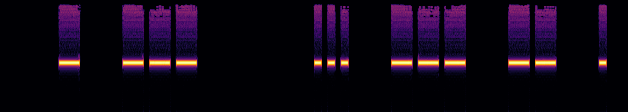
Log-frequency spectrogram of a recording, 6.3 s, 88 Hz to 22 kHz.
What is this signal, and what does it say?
Morse code, heard as a keyed tone, about 18 wpm, spaced as for 12 wpm, 1000 Hz. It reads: TO SOME
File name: qotdfiles / 12wpm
